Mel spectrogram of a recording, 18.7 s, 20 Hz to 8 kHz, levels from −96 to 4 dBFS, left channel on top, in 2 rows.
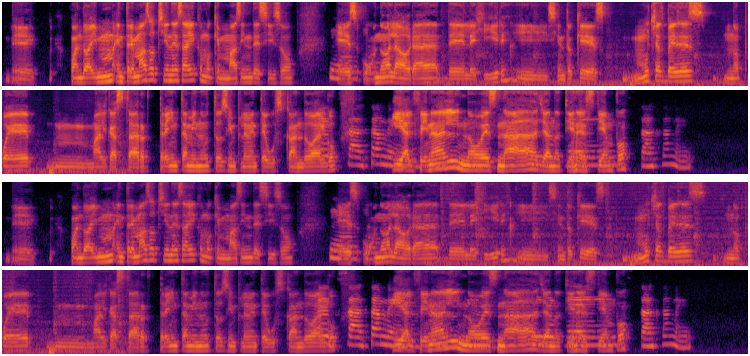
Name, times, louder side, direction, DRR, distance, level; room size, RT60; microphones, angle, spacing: voice 1, 0.9-13.7 14.2-17.1, left 7 dB, 50° left, 0.9 m, -27 dB
voice 2, 4.1-4.8 13.3-15.7 15.9-17.0 17.3-17.9, right 4 dB, 35° right, 1.7 m, -35 dB
sound 1, 5.3-11.0, right 3 dB, 65° right, 2.3 m, -45 dB
7.7 x 5.9 x 3.3 m
head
